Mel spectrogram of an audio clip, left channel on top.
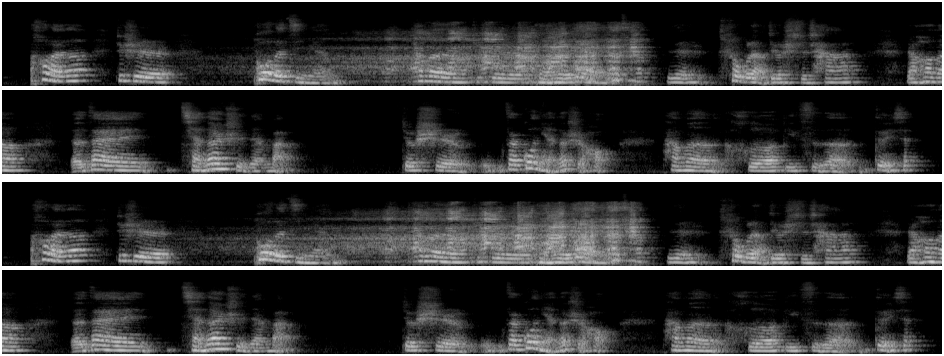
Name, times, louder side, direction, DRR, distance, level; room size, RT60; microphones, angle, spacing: voice 1, 0.3-0.9 1.1-1.7 2.5-3.4 4.1-6.1 6.6-8.6 8.8-9.8 10.1-10.9 11.2-12.3 13.4-15.4 16.0-18.4, right 1 dB, 20° left, -4 dB, 2.2 m, -23 dB
sound 1, 2.5-6.4, right 3 dB, 40° right, 1.5 m, -25 dB
8.1 x 6.1 x 7.7 m, 0.40 s
head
